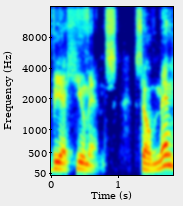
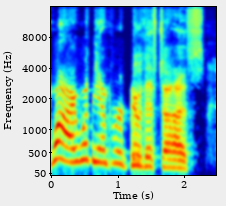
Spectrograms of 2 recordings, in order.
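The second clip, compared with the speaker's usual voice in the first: put-on, very high-pitched shouting; 11 semitones higher, 4 dB louder than usual. Retelling a film scene, imitating Raban yelling. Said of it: "Raban's yelling at him".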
